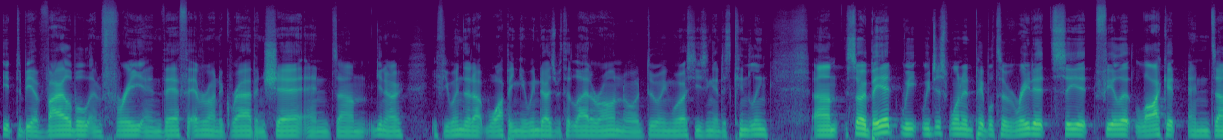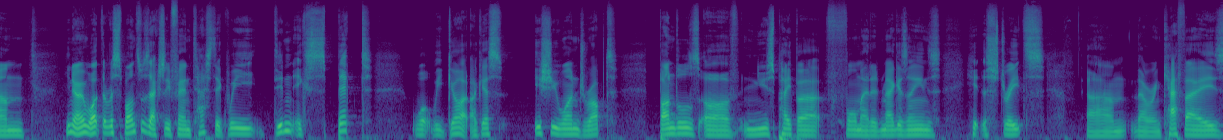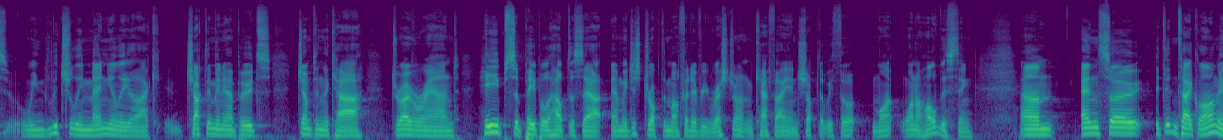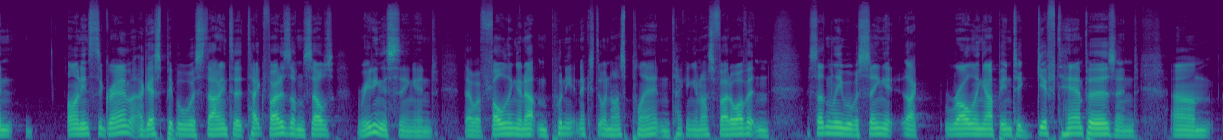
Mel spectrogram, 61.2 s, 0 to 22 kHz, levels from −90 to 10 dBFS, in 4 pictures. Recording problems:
none

